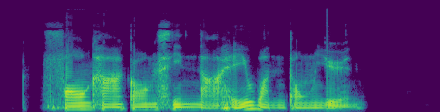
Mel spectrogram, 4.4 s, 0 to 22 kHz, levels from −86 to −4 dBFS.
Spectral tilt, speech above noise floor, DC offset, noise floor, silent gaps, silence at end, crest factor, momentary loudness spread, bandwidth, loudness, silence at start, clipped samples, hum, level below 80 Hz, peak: -6.5 dB/octave; 72 dB; under 0.1%; -88 dBFS; none; 0.8 s; 16 dB; 6 LU; 9.8 kHz; -17 LUFS; 0.45 s; under 0.1%; none; -56 dBFS; -2 dBFS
